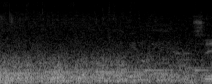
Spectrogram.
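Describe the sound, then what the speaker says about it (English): A thunderstorm rolls in over a lake at a fishing venue, with a continuous deep rumble of thunder and steady rain, loud and enveloping with no break. "as the first of many storms rolled in"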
